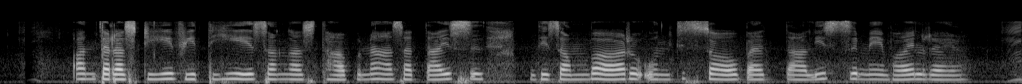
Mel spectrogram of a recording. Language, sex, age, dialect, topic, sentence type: Bhojpuri, female, 18-24, Northern, banking, statement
